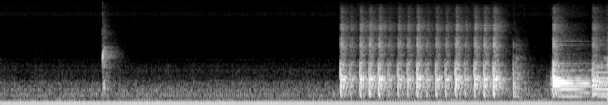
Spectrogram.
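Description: Guitar strummed in a fast percussive rhythm for a couple of seconds as the song's intro, over a steady low electrical hum, after a single click about a second in. A short strummed chord comes just before the end.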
